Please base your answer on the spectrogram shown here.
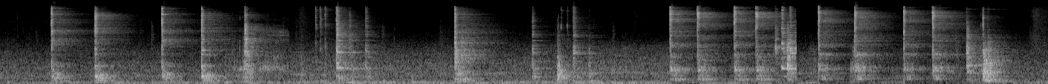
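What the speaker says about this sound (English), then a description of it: "Now we'll torque all of our hardware to the amount specified in the instructions." A torque wrench tightens trailer hitch bolts on a 2015 Ram 1500 during a Curt receiver install. Sharp metallic clicks come first at irregular intervals, then as a quicker, regular run of clicks near the end, close and loud.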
